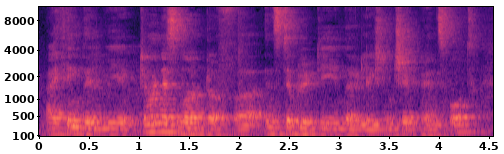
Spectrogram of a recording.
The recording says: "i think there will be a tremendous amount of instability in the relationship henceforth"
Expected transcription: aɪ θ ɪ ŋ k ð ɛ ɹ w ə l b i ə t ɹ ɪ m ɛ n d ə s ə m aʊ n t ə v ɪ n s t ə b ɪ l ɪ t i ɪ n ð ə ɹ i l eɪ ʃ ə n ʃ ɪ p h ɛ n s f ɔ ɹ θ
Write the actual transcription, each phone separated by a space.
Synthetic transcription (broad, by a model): aɪ t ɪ ŋ k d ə l b i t ɹ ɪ m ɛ n d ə s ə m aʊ t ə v ɪ n s t ə b ɪ l ɪ t i ɪ n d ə ɹ i l eɪ ʃ ə n ʃ ɪ p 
